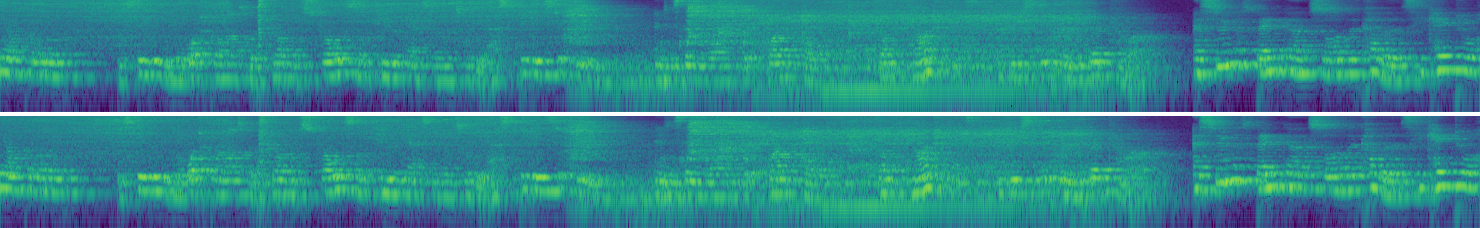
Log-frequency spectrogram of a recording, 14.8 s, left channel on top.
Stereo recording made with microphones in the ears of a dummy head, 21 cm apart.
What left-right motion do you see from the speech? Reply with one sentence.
You can hear the speech move from right to left and back again.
